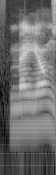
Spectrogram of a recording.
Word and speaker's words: Mahjong: Mahjong. Shanghai. Mahjong. Shanghai. Mahjong. Shanghai. Okay, Hold on, spell I'll- it. Spell it.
